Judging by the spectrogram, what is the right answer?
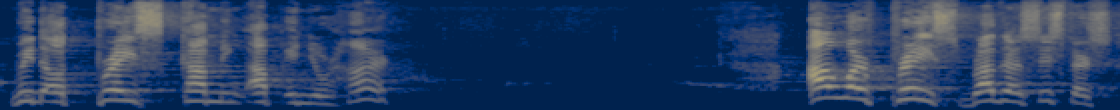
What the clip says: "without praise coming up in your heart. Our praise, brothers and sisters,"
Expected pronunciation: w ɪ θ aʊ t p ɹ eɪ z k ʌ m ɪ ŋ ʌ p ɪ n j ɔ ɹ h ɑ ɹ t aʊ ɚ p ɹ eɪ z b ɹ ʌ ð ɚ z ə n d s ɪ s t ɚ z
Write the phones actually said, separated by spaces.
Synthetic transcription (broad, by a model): w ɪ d aʊ t p ɹ eɪ s k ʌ m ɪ ŋ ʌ p ɪ n j ɔ ɹ h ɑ ɹ t aʊ ɚ p ɹ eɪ s b ɹ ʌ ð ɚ ə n s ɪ s t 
